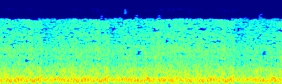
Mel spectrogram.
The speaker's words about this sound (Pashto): د اروزګان ولایت د خاص اروزګان پر ولسوالۍ د سیلاب د خړو اوبو بې رحمه څپي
